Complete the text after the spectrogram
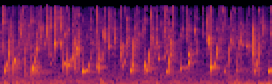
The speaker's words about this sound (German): Noch fließt hier im Schönbuch Wasser. Es plätschern kleine Bächlein immer mal wieder zwischen den Bäumen hervor.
